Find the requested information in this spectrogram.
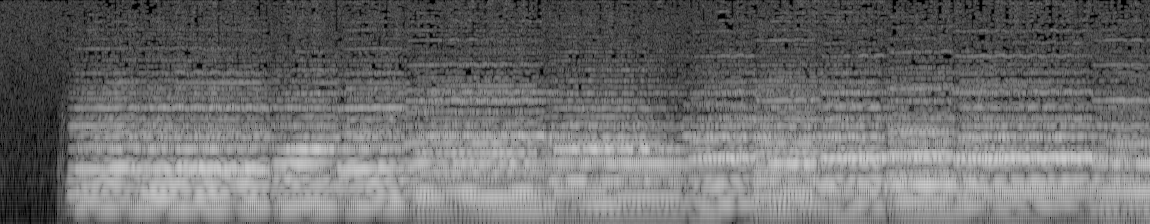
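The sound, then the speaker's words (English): A full woodwind choir plays an arrangement, entering after a moment of silence with rich, sustained chords that change every few seconds at a steady, even loudness. “With a full woodwind choir, the same arrangement sounds like this.”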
